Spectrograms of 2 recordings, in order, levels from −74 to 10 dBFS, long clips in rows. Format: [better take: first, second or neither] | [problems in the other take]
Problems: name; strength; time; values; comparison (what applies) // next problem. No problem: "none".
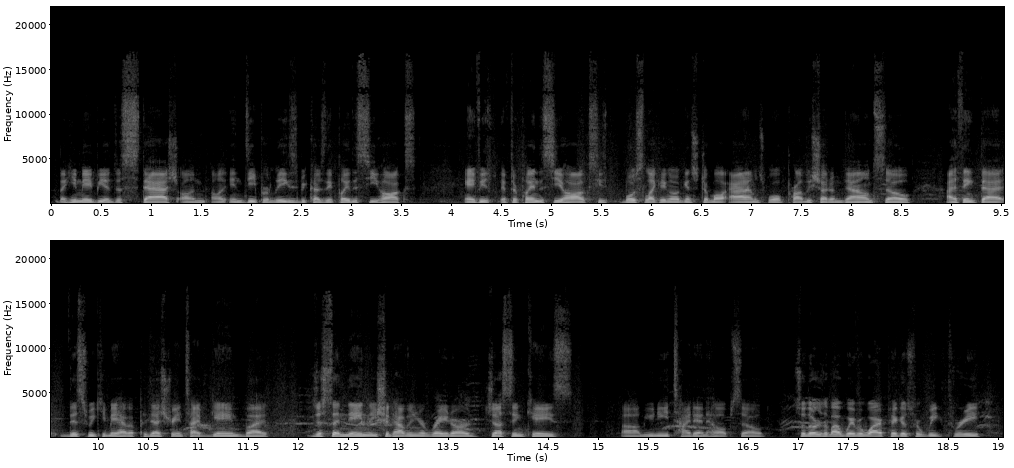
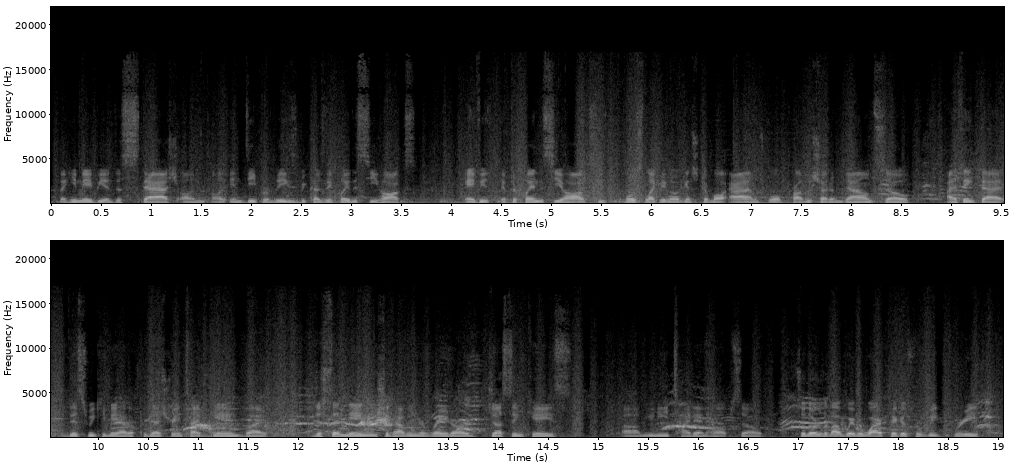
first | crowd noise; loud; throughout; 6 dB below the speech; faint in the first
